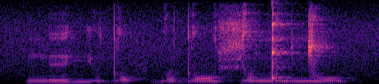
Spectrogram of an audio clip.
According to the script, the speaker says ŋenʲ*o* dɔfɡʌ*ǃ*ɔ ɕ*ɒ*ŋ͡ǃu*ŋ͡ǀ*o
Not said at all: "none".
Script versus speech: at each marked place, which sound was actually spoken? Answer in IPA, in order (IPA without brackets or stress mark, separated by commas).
o, d, ʌ, ŋ͡ǀ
